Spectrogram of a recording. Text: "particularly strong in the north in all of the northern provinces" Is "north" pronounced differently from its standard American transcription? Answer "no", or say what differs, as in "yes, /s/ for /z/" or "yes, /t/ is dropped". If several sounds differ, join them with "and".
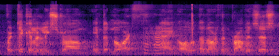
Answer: yes, /t/ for /θ/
